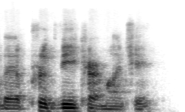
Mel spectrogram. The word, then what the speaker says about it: Prudhvi Karumanchi: My name is spelled Prithvi Karamanchi.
